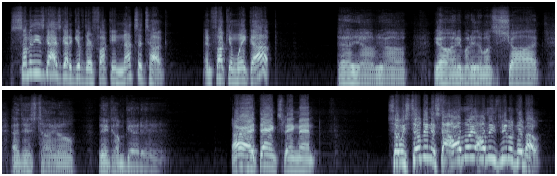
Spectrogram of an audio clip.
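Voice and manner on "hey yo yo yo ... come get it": mocking fake deep voice, low and slow. Mocking wrestlers who all put on a deep voice: mocking fake deep voice. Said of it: "everyone does the Deep Voice in this company".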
